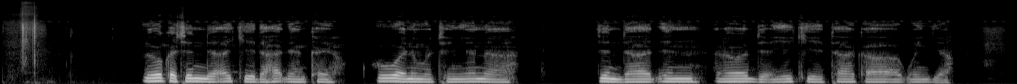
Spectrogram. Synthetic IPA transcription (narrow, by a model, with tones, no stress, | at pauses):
loː˦kɐ˨t͡ʃɪ˦nda˨ʔa˦kʲeː˨da˨ɦa˦ɗɪ˨ŋkʰa˦j | kʷʰoː˦wɐ˨ni˦mʊ˨tʰʊ˦˨mjɐ˦naː˨ | d͡ʒɪ˦˨ndaː˦ɗɪ˦nɽɐ˦wɐ˦da˨jɐ˦kʲʰeː˨tʰaː˦kaː˨waː˦ʔa˨kʷʼʊ˦ŋɡʲɪ˦jaː˦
